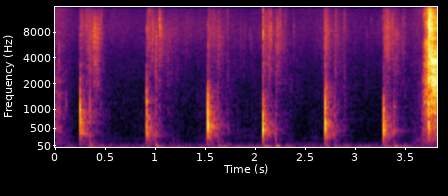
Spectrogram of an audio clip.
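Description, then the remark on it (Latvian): Six steady footsteps walk at an even pace across a hard floor in an empty, heated, office-like building, each step ringing with a short echo; no one speaks. “Izstaigāja divus stāvus, klauvējot un aicinot atsaukties kādu cilvēku, taču visā ēkā nevienu dzīvu dvēseli neizdodas sastapt, lai arī durvis ir vaļā, un pie ēkas stāv vairākas automašīnas.”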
